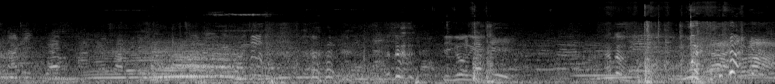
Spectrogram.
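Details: Cattle coming down off a truck as a child runs alongside: repeated low, bending moos, one swelling and sliding upward early on, then shorter calls mixed with clattering hooves, thumps and men's voices.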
